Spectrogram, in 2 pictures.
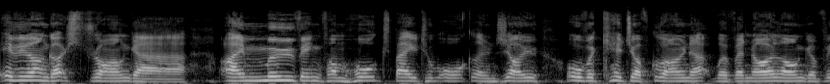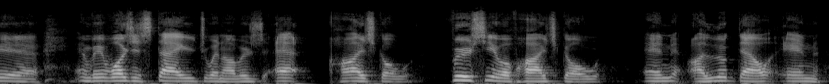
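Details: Adult man with cerebral palsy present from birth, a brain injury from oxygen loss to the brain during birth; he reports his thinking is intact; dysarthria (cerebral palsy).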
